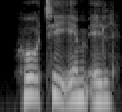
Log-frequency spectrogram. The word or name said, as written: html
